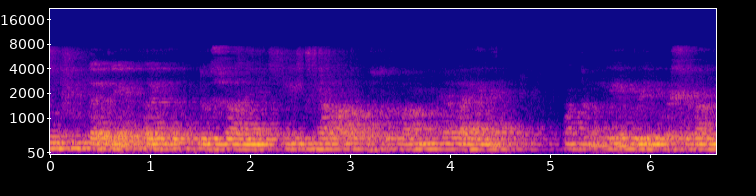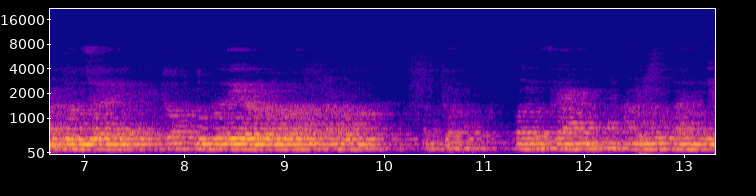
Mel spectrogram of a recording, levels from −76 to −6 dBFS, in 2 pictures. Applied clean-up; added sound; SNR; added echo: neural separator model SepFormer DNS4.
